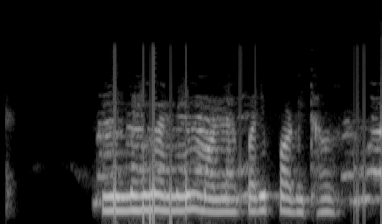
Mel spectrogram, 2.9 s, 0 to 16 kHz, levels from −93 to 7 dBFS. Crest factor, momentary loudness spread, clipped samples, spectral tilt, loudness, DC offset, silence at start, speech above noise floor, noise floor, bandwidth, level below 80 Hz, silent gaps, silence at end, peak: 14 dB; 13 LU; under 0.1%; -8 dB/octave; -26 LUFS; under 0.1%; 0.7 s; 38 dB; -63 dBFS; 7.2 kHz; -58 dBFS; none; 0 s; -12 dBFS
